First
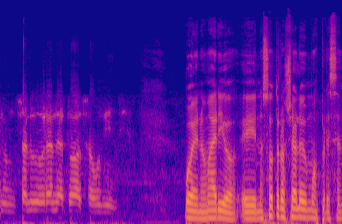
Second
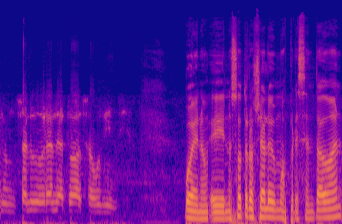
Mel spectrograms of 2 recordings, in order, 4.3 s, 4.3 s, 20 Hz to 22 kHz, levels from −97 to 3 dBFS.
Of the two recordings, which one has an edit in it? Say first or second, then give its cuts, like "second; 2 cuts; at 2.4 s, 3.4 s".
second; 1 cut; at 2.6 s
